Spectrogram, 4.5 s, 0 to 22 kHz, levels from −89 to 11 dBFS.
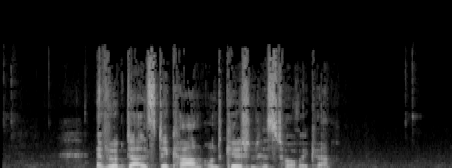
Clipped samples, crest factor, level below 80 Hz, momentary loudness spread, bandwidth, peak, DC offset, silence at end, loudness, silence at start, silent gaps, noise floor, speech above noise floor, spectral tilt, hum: under 0.1%; 20 dB; -60 dBFS; 12 LU; 16 kHz; -2 dBFS; under 0.1%; 1.25 s; -21 LUFS; 0.75 s; none; -63 dBFS; 43 dB; -3.5 dB/octave; none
